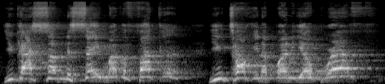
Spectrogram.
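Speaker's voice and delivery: high-pitched, angry challenge; confrontational wife. Retold or imitated. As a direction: call him out as the furious wife. Wife confronting mumbling husband.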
